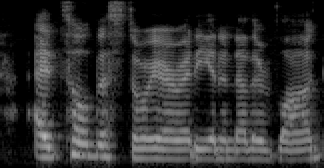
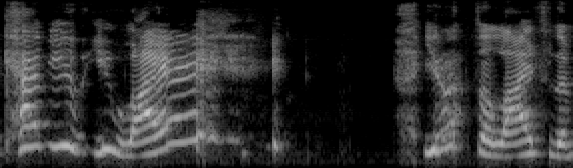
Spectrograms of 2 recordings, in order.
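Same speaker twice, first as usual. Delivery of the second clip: mock accusation; 8 semitones higher, 6 dB louder than usual. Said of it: "I was like".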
